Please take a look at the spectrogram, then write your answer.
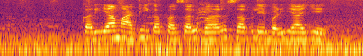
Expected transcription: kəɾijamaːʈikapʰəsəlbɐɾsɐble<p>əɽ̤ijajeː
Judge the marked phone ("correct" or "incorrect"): incorrect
